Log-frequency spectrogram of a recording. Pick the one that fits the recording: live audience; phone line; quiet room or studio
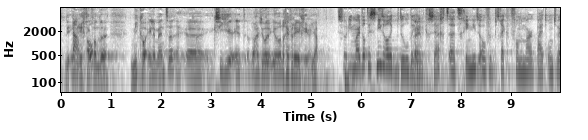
live audience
